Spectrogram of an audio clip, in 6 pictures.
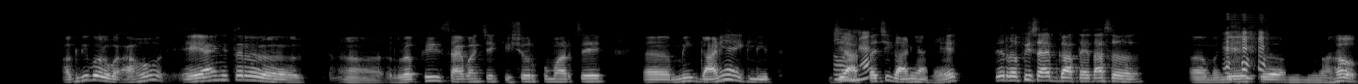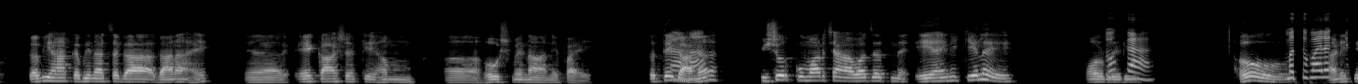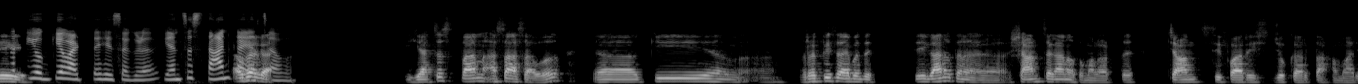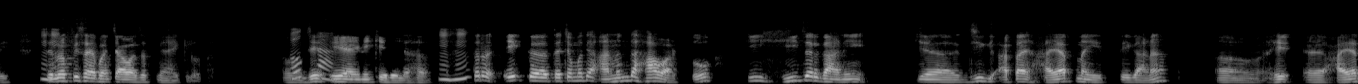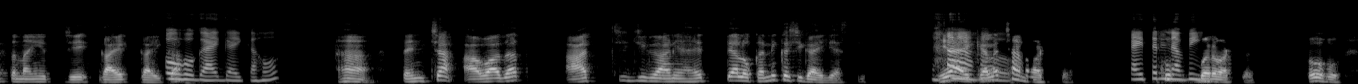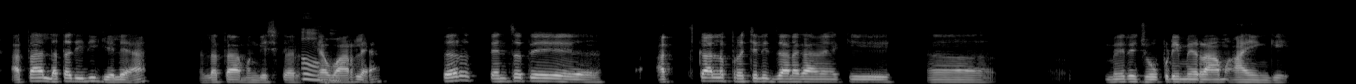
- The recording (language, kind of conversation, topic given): Marathi, podcast, रीमिक्स आणि रिमेकबद्दल तुमचं काय मत आहे?
- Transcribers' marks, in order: chuckle; in Hindi: "कभी हां कभी नाच"; in Hindi: "ए काश के हम अ, होश में न आने पाए"; in English: "ऑलरेडी"; other background noise; in Hindi: "चांद शिफारिश जो करता हमारी"; laughing while speaking: "हां, हो"; in Hindi: "मेरे झोपडी में राम आएंगे"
